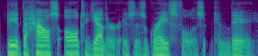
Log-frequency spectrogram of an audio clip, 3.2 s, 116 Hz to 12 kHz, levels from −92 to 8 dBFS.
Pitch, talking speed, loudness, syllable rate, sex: 105 Hz, 205 wpm, -21 LUFS, 6.2 syllables/s, male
